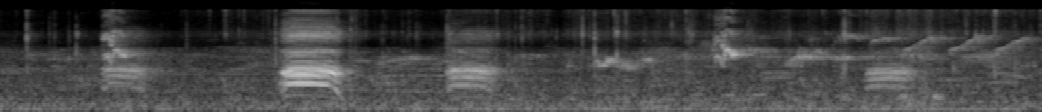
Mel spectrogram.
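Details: Harsh, grating caws from crows fighting over food, one loud call followed by a shorter one and a few quieter ones, with high descending chirps of other birds near the end.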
